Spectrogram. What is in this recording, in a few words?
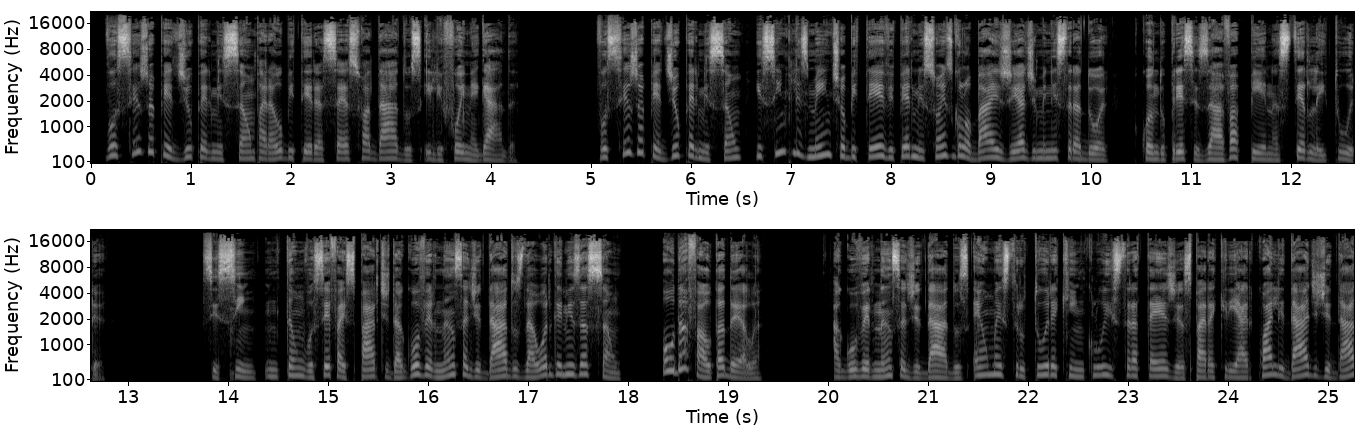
portuguese brazilian corporate videos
